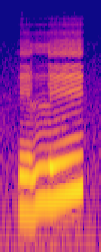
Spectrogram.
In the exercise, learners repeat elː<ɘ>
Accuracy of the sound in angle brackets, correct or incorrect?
incorrect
